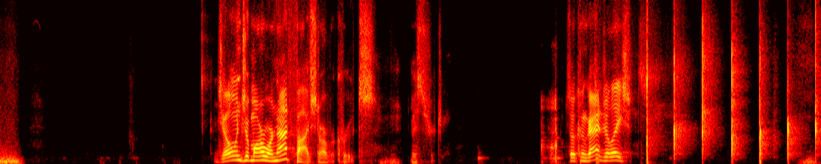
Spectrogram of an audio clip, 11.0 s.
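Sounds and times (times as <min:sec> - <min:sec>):
speech: 0:02.9 - 0:06.0, 0:07.6 - 0:08.8
slow steady hand claps: 0:08.6 - 0:10.9.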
